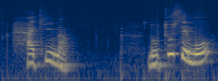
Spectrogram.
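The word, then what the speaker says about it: حكيمة: Tu vas me le prononcer ha, comme une expiration de l'air, mais râpeuse, étranglée.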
